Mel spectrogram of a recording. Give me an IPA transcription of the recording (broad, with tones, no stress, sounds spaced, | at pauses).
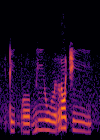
t i˨ ɡ͡b oː˨ ɡ͡b iː˦ w ʊ˨ r ɔ˦ t͡ʃ iː˨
